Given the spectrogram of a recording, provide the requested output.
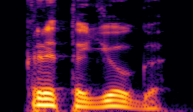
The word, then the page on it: कृतयुग: Krita Yuga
